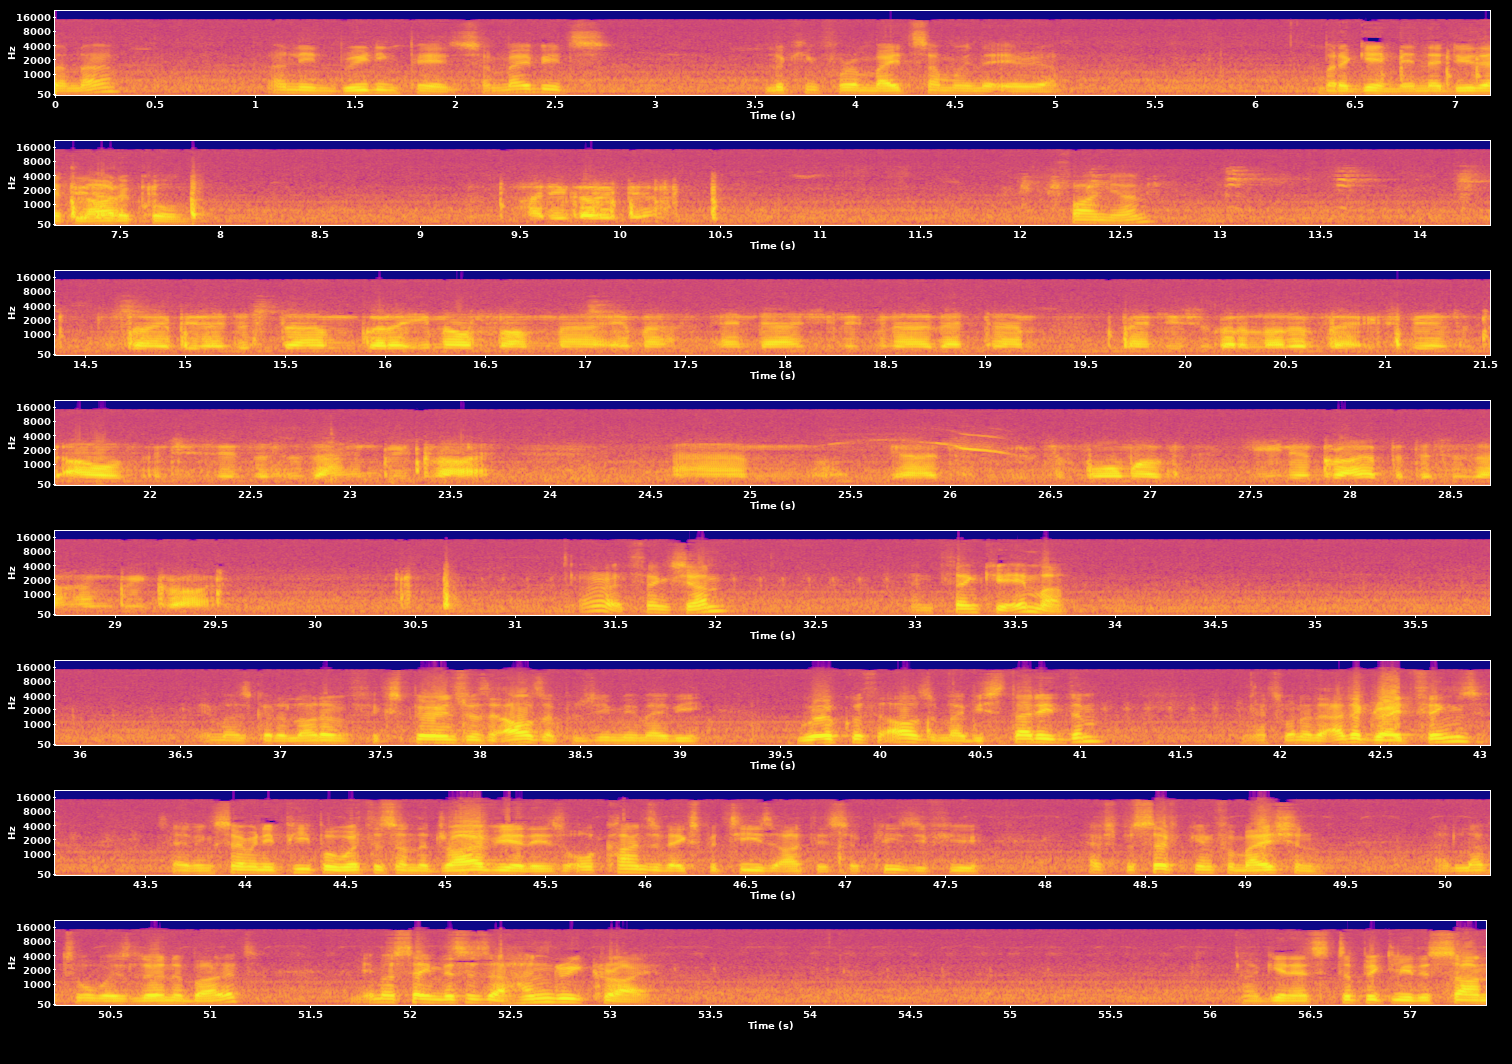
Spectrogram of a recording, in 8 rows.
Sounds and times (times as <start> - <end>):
Owl: 10.8 - 15.5, 25.2 - 26.9.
